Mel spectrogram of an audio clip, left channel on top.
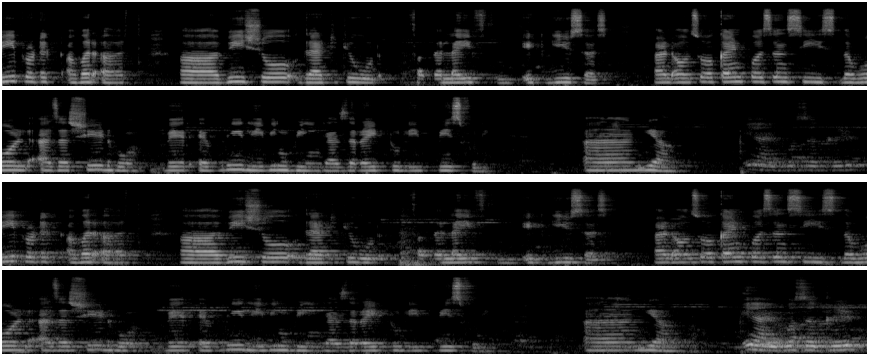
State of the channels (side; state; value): both; normal; correlation 0.79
